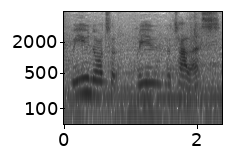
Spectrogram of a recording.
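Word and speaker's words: Riu Nautilus: So the Riu Nautilius, as it's pronounced, in Torremolinos, is a 4-star hotel.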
